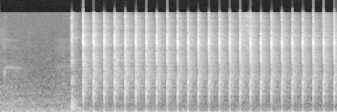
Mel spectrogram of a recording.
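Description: Homemade TEA nitrogen laser firing: a rapid, even train of sharp electrical snaps, about ten a second, starting about a second in.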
